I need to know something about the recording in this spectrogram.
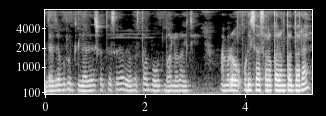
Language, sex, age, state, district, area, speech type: Odia, female, 60+, Odisha, Jajpur, rural, spontaneous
